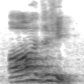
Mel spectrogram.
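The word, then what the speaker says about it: অদৃঃ: এখানে যেমন র এবং ই একসঙ্গে বলেছি, এইখানেও দ এবং রি একসঙ্গে, তাহলে দ্রি দ্রি। ঠিক আছে? অদৃহি, অদৃহি। তাহলে রিকারের উচ্চারণ কি হলো? অদৃহি। আর দয় রফলা হ্রস্বইকারের উচ্চারণ কি হলো? অদৃহি। বোঝা গেল দুটো জিনিস? অদৃহি, অদৃহি। যেমন অরিহি, অরিহি, অদৃহি আর অদৃহি, তিনটা আলাদা উচ্চারণ।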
